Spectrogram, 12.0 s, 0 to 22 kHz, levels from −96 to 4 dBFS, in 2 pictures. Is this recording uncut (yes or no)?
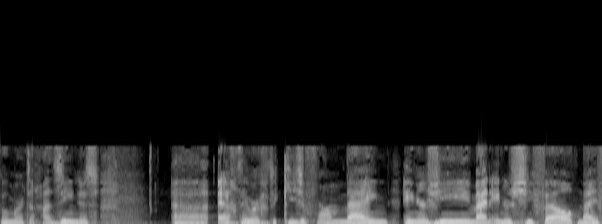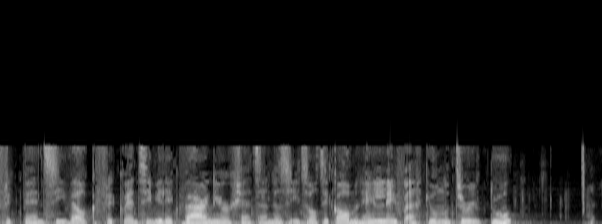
no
